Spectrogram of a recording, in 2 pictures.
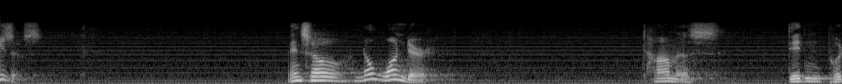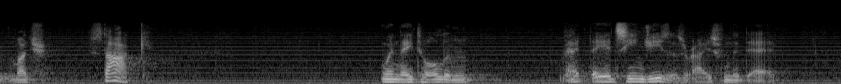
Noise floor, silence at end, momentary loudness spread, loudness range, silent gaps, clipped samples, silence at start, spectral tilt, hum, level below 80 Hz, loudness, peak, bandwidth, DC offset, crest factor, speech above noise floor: -47 dBFS; 0 s; 28 LU; 9 LU; none; under 0.1%; 0 s; -6 dB/octave; none; -50 dBFS; -24 LUFS; -4 dBFS; 7.6 kHz; under 0.1%; 22 dB; 24 dB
